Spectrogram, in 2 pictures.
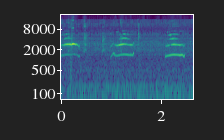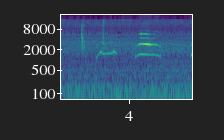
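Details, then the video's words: Cats and kittens meowing: five drawn-out, slightly rising-then-falling meows spaced about a second apart, each with clear harmonics, over a steady low rumble in the background. "Funny cats and kittens meowing compilation 2021, Cat_Sound_Effects ।। ବିଲେଇ ର ମିଆଁଉ"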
